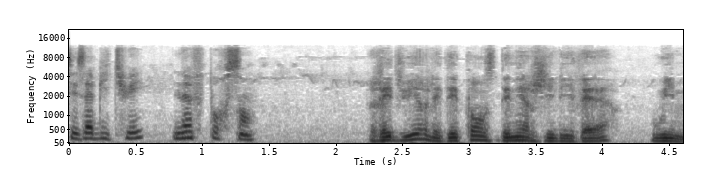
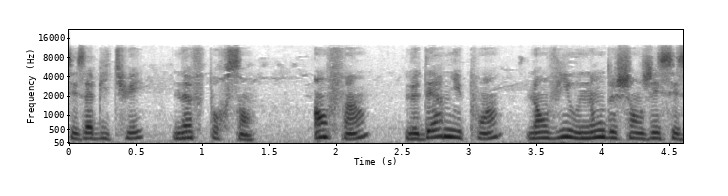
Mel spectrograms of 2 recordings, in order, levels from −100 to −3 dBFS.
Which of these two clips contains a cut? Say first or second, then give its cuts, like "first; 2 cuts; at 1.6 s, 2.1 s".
second; 2 cuts; at 1.8 s, 3.4 s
